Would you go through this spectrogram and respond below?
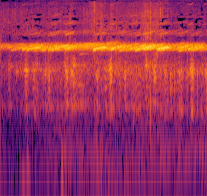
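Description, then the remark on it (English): A dense chorus of high-pitched chorus frog chirps fills the air nonstop. Softer, lower clucking calls from a newly described, as yet unnamed leopard frog species pop up irregularly underneath. There are no voices, just an outdoor wetland frog chorus. “The high-pitched chirps are chorus frogs, but the new guy emits that low clucking sound.”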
